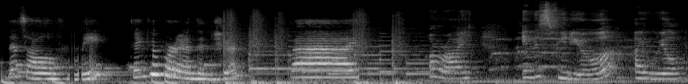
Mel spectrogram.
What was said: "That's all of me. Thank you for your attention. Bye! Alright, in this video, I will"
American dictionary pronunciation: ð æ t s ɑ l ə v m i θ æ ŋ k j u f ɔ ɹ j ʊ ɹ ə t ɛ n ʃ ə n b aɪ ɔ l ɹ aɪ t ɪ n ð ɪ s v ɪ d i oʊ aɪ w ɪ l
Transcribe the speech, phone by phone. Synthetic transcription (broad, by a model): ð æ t s ɑ l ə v m i t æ ŋ k j u f ɔ ɹ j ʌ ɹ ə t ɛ n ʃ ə n b aɪ ɔ l ɹ aɪ t ɪ n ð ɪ s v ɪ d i oʊ aɪ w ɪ l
